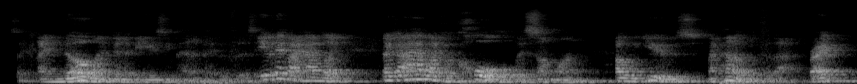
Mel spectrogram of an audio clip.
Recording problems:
off-mic speech; far
room echo; noticeable; dies away in 0.9 s

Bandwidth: 15 kHz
